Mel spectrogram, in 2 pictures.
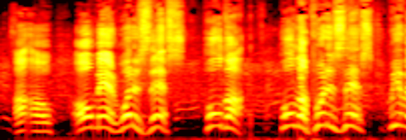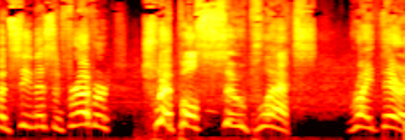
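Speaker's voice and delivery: thrilled, shocked shouting.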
